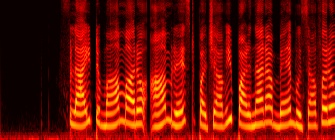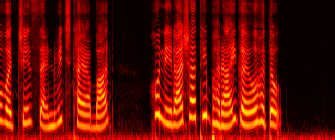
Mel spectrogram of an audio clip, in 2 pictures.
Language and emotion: Gujarati, sad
